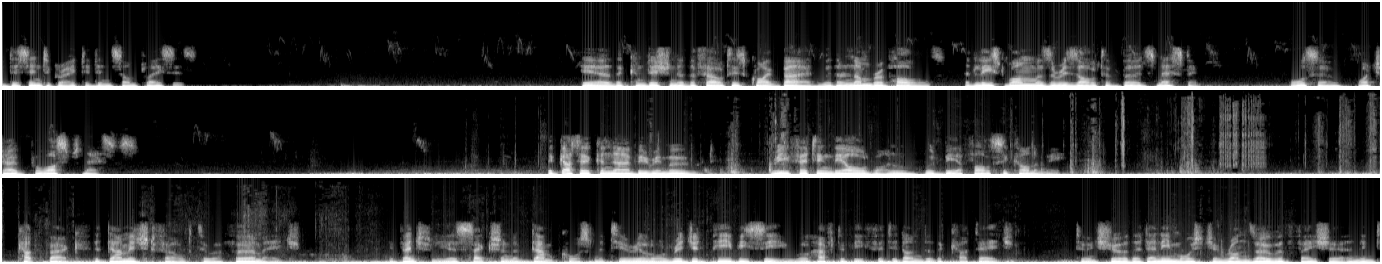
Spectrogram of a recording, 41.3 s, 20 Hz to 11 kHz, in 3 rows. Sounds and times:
Speech: 0.0s - 2.0s, 5.8s - 12.0s, 12.9s - 15.2s, 19.2s - 24.4s, 27.7s - 30.6s, 31.4s - 41.3s.

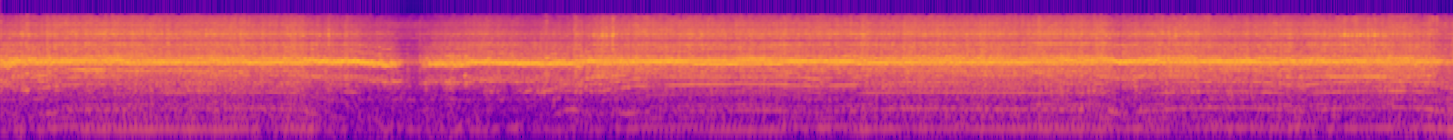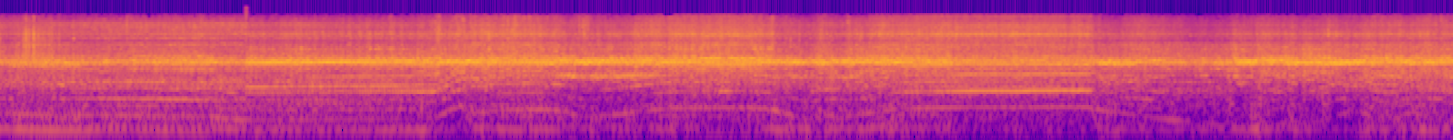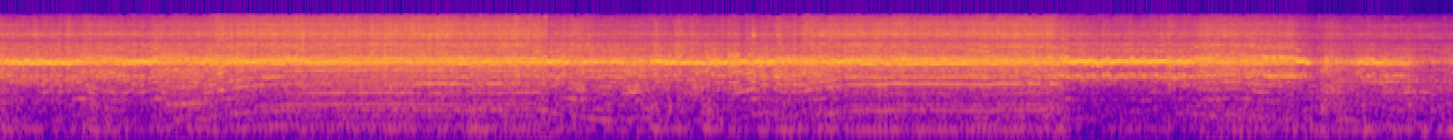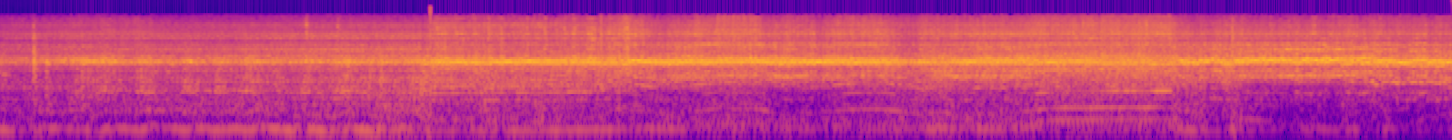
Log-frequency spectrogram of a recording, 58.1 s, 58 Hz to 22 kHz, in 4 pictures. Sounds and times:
Race car, auto racing: 0.0s - 58.1s
Skidding: 0.0s - 58.1s.

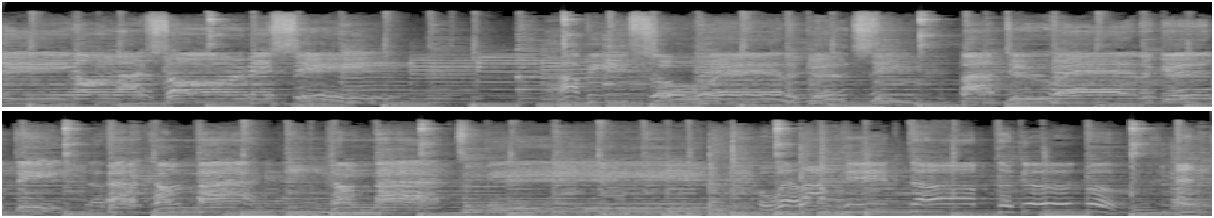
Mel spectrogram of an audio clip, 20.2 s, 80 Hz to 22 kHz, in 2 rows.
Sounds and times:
Music: 0.0s - 20.1s.

